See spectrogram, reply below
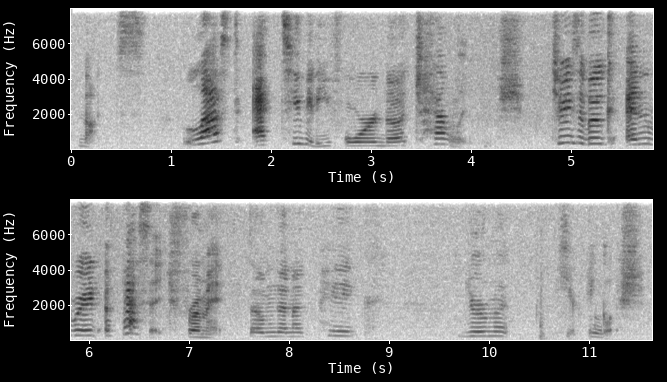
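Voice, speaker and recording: A woman's voice: a little high, bright, forceful tone, slight background noise, low-quality recording. A woman with a Brazilian accent, a native Portuguese speaker, chatting casually through questions she reads out and answers, with hesitant self-corrections and rambling asides.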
